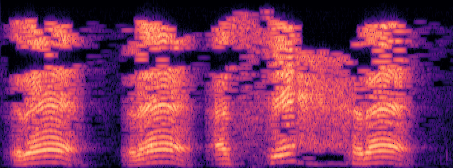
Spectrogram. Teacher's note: قرأ ورش بترقيق الراء وصلا في لفظ السحر الآية 102. أما وقفا فهي مرققة للجميع، لجميع القراء، السحر السحر، فهي مرققة للجميع.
